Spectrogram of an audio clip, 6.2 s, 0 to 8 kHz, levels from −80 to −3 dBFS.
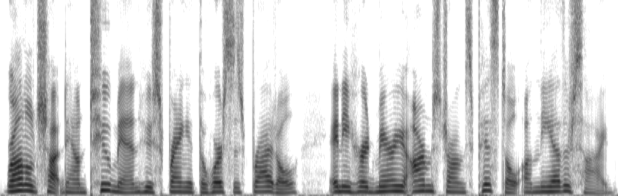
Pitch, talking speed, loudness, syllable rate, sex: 190 Hz, 205 wpm, -20 LUFS, 4.9 syllables/s, female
